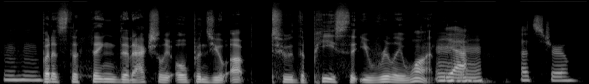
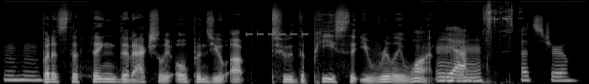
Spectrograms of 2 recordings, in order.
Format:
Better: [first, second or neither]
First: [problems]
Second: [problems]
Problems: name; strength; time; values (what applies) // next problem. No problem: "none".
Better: first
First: none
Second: alarm; faint; at 2.5 s; peak 10 dB below the speech // jangling keys; noticeable; at 5 s; peak 7 dB below the speech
